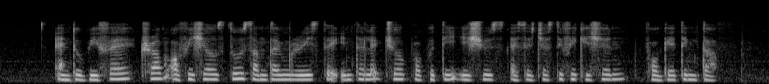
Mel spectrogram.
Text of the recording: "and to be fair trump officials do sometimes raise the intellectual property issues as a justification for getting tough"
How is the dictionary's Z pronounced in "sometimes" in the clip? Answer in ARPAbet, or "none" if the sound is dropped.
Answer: none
